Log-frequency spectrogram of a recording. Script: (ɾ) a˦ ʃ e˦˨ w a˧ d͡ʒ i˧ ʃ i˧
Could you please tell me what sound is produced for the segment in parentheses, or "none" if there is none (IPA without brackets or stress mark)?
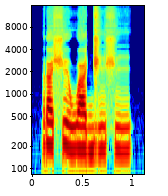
ɾ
